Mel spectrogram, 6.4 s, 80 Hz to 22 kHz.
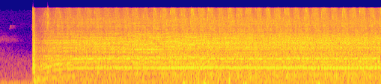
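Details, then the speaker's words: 1971 MGB sat in woods 20 years, cranked after working on suspected stuck valves under valve cover: starter spins at about four pulses a second, slightly lopsided, never catching; compression low and uneven, improving, points not yet set. "ou saw spun over okay has okay compression on some but not on others so if everything sounds good so far but I think we've got some stuck valves"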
